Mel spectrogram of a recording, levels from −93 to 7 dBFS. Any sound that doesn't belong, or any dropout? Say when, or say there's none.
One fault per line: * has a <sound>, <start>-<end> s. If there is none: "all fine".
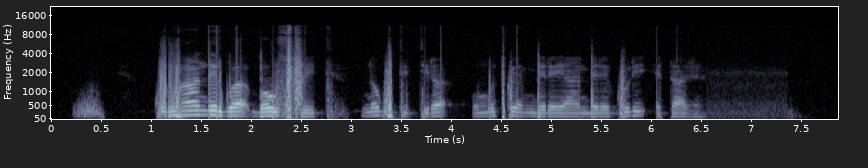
all fine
